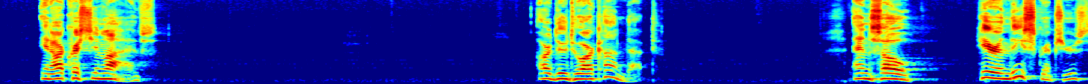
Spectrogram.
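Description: An older man speaks emphatically into a microphone, in short bursts with long pauses.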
